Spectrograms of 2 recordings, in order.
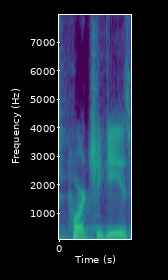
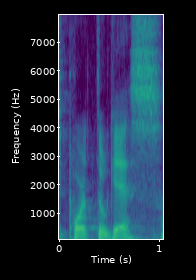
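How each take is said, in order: First: Said in the usual way. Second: Slow "Portuguese" with a "th" in the middle; altered pronunciation. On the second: Shown as a demonstration. Correcting the language's name, "Portuguese" with slow "th" and "ess". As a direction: say "Portuguese" slowly, lisped middle and "ess" ending.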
